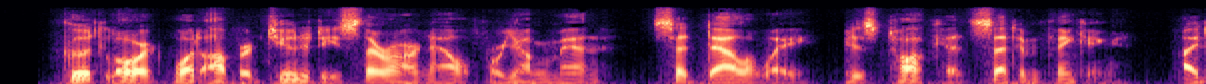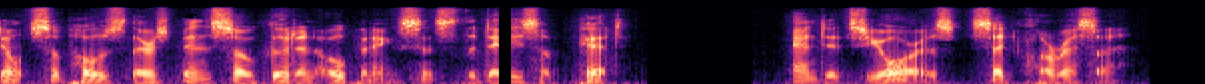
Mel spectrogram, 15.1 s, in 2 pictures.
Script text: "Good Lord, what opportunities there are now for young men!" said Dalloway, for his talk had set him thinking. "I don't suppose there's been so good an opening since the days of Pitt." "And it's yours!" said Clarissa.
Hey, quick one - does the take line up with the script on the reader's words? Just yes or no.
no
